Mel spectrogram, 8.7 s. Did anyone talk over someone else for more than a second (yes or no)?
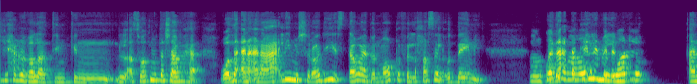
yes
